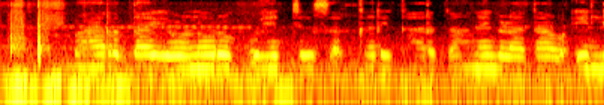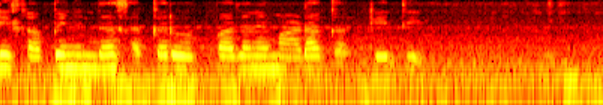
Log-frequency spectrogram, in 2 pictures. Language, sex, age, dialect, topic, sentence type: Kannada, female, 25-30, Dharwad Kannada, agriculture, statement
